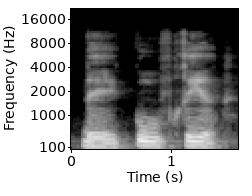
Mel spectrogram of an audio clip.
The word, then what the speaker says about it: découvrir: Kí tự ơ có dấu sắc accent aigu đọc là ê, ô với u đọc là u, découvrir.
